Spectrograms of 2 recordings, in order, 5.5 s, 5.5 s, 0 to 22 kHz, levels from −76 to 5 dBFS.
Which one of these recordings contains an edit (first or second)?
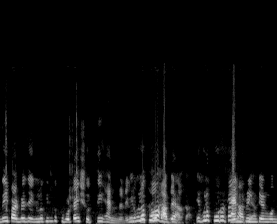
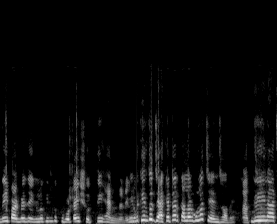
second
